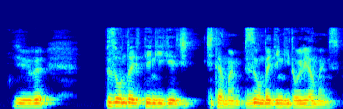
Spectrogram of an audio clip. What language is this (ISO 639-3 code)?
kaz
